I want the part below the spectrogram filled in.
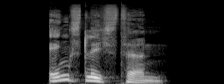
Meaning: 1. superlative degree of ängstlich 2. inflection of ängstlich: strong genitive masculine/neuter singular superlative degree
- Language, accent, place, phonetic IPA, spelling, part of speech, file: German, Germany, Berlin, [ˈɛŋstlɪçstn̩], ängstlichsten, adjective, De-ängstlichsten.ogg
